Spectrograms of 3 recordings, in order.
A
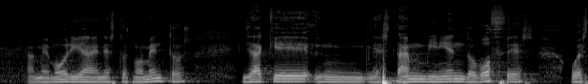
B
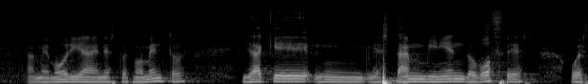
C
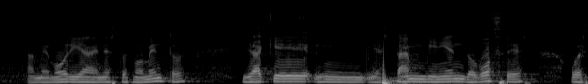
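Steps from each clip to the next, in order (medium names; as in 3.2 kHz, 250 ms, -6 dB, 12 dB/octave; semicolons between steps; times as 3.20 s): local Wiener filter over 9 samples; trim -2 dB
saturation -22 dBFS, distortion -6 dB; trim -4.5 dB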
